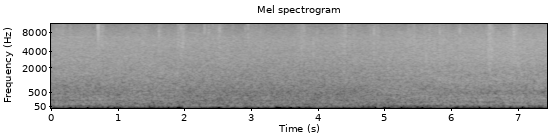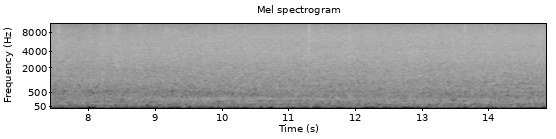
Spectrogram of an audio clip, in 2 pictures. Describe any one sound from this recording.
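Sandals slap and scuff on stone steps.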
